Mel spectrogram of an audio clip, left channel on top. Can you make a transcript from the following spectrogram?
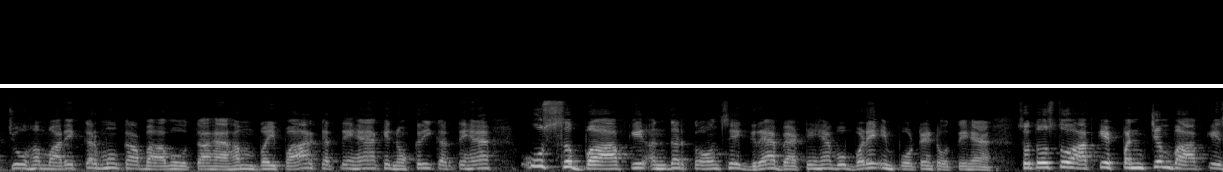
जो हमारे कर्मों का भाव होता है। हम व्यापार करते हैं कि नौकरी करते हैं, उस भाव के अंदर कौन से ग्रह बैठे हैं वो बड़े इंपॉर्टेंट होते हैं। सो दोस्तों आपके पंचम भाव के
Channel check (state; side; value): silent; left; 59 dB below the other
